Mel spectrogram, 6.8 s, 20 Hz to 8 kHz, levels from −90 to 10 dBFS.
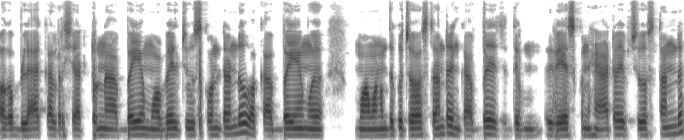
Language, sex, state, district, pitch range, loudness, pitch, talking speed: Telugu, male, Andhra Pradesh, Srikakulam, 130-145 Hz, -16 LUFS, 135 Hz, 165 wpm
